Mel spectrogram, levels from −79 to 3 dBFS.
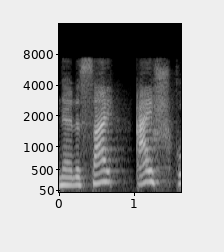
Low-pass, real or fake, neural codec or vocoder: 7.2 kHz; fake; codec, 16 kHz, 0.5 kbps, FunCodec, trained on Chinese and English, 25 frames a second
